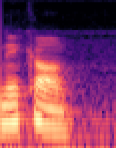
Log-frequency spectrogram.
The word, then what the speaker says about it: Nikon: It's Nikon. – Really? – Yeah, that's how we say it in Australia. – Oh, interesting. – It's a short I versus the long I.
